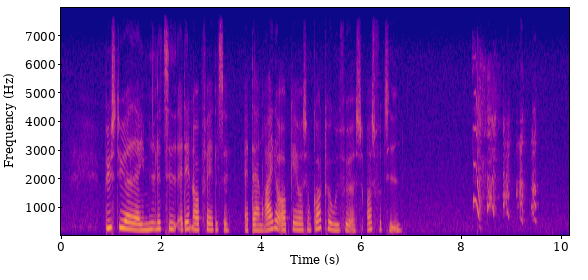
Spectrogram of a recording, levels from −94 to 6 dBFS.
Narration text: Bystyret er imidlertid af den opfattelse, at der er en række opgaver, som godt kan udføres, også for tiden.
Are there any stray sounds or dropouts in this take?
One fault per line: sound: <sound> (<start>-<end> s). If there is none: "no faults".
sound: laugh (8.2-9.6 s)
